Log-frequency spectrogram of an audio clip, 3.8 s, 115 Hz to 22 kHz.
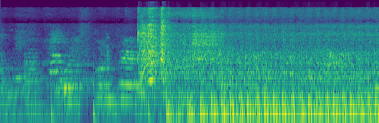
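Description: A flood-submerged Suzuki Raider 150 Fi motorcycle engine cranks and catches, then settles into a steady, close idle with a rapid, even putter.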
